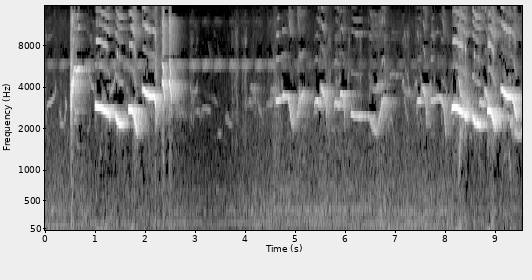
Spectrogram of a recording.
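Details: Oriental magpie-robin in active therapy song meant to spur fast response and tail display. Dense bursts of sharp, swooping whistles come in three loud bouts separated by quieter stretches with a faint steady tone.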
